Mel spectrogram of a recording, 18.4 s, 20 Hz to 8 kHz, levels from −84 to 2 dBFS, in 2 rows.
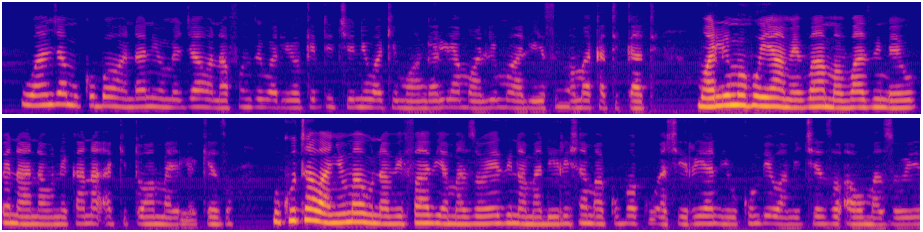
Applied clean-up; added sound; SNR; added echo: none; none; none; none.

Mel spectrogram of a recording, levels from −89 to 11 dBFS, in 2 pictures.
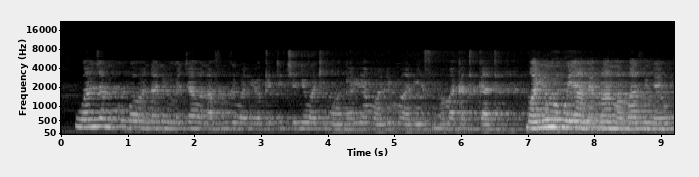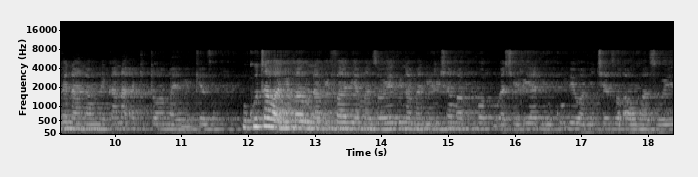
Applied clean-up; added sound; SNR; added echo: none; none; none; reverberation time 2.1 s.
